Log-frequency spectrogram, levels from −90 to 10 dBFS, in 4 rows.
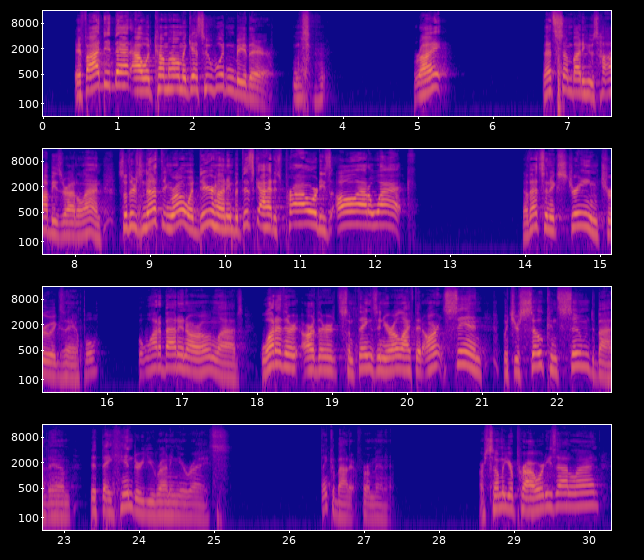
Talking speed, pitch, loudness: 185 wpm, 165 Hz, -29 LUFS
